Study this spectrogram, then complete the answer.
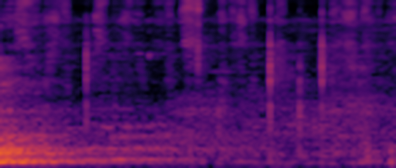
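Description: A teacher writes on a board during a chemistry lesson on the periodic table, with scratchy strokes and light taps after a brief voice at the start, all at close range.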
